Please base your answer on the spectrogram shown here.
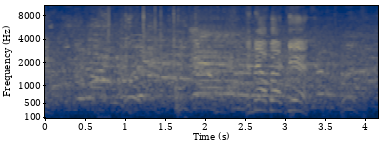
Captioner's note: crowd chatter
